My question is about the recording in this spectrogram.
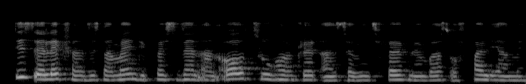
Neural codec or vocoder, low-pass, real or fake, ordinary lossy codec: vocoder, 24 kHz, 100 mel bands, Vocos; 7.2 kHz; fake; none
